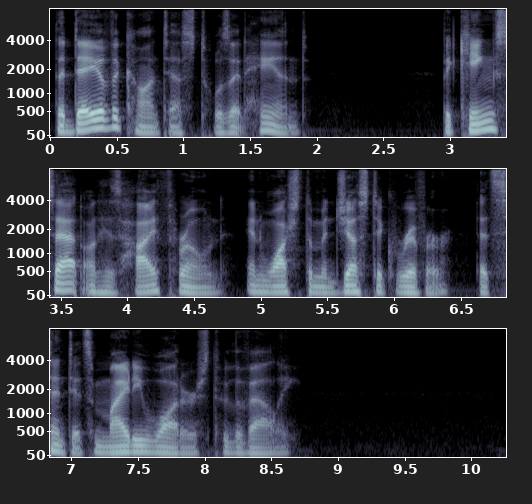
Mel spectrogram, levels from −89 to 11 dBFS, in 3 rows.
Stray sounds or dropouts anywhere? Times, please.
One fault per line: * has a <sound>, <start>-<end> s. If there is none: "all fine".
all fine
